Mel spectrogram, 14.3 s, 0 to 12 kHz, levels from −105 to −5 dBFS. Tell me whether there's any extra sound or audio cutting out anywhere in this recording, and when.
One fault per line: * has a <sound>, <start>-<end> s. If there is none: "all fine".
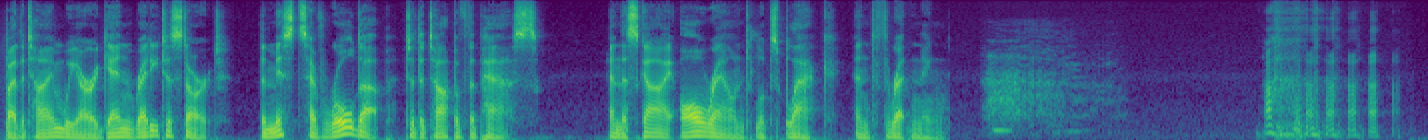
* has a sigh, 9.8-11.3 s
* has a laugh, 12.6-14.0 s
